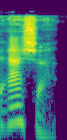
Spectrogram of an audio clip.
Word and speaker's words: Ayesha: Pronounced Ayesha.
